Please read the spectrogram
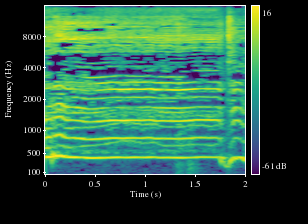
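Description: A man's voice holding one long, steady high note for nearly two seconds, breaking off briefly near the end before a second held note begins.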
